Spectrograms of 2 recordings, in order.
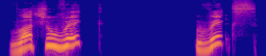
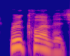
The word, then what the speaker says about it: Ruchlewicz: Roots Cleavage. Root Clevage. Yep. Sounds great. Okay, got it. So, the W is pronounced with a V.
